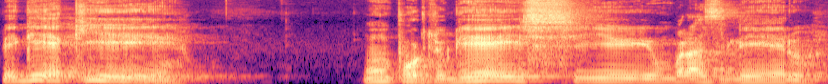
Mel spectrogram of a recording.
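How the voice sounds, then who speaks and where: Delivered at a very slow pace with lively intonation, the speech carries audible room echo. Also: man. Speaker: teacher. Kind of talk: teacher training lecture. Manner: halting.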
